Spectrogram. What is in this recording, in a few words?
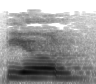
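"pion", Spanish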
